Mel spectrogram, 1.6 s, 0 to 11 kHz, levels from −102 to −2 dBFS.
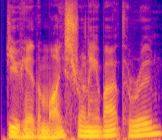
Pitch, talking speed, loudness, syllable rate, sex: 110 Hz, 330 wpm, -14 LUFS, 7.2 syllables/s, male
